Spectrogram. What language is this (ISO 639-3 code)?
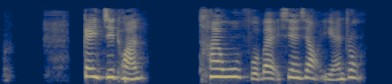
zho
